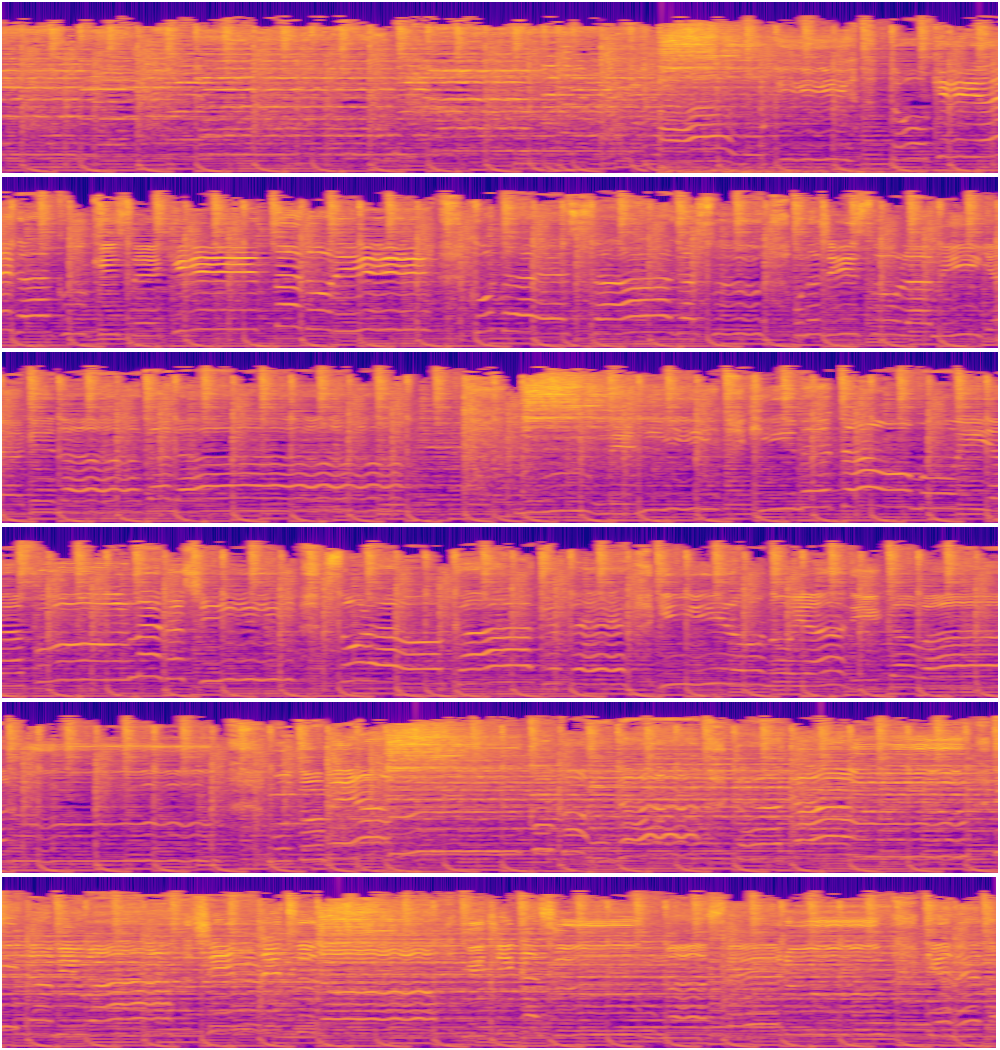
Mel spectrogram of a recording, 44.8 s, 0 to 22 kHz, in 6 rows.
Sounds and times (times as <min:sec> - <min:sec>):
Music: 0:00.0 - 0:44.8.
